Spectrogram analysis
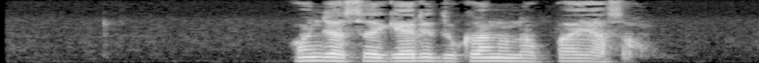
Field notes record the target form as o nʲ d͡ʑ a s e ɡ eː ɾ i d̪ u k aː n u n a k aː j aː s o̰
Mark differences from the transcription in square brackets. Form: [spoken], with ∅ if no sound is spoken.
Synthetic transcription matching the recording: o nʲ d͡ʑ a s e ɡ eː ɾ i d̪ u k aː n u n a [p] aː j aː s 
